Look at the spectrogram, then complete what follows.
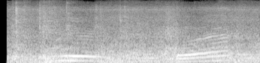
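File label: "ying1er2", Mandarin Chinese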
